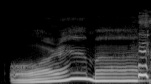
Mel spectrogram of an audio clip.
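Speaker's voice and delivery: slow, drawn-out teasing question with a swooping rise; teasing reveal. Acted. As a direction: stretch it out like a sly gotcha. Villain-like figure pops out, teasing.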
